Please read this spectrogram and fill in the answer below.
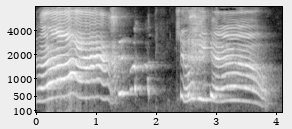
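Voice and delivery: very loud, very high wail of agony. Retelling how a woman reacted when her hair caught in his crown: mock yelling in agony. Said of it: "she yells out like she's in agony".

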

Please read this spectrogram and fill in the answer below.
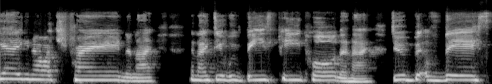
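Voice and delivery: flat matter-of-fact delivery. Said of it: "you're saying it so, so matter of factly".

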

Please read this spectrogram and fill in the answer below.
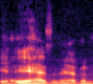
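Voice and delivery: low, quiet, sheepish.

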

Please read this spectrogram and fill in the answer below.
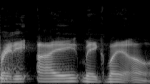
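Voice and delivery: unhurried, deliberate, slow and drawn out. Showing how the other speaker really said it: imitating her reply. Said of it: "you said it like this".

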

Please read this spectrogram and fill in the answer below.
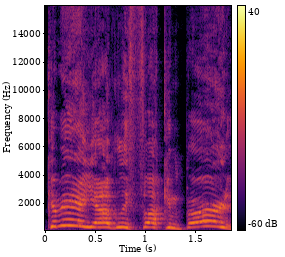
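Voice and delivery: shrill, very high, jeering, taunting yell. Trying to draw the distant birds closer, yelling at the birds. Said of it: "Throw our yelling".

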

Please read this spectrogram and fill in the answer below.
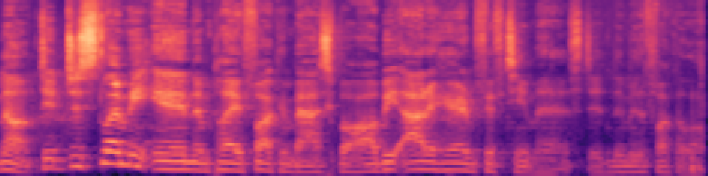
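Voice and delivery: ordinary delivery

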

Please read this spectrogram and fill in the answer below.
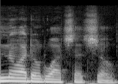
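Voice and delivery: put-on smiling voice. Retelling how a woman answered while she smiled, mimicking a smiling denial. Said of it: "she smiled when she said".

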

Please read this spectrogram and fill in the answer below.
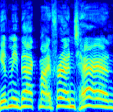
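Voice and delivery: put-on very high, loud, crazed drunken shout. Speaker imagines a drunk bum from a painting story, acting drunk and crazy. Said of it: "He's all drunk and like crazy".

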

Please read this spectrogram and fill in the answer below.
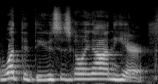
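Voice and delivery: normal talking voice

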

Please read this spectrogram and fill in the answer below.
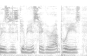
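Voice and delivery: mock, nervous pleading voice. Acting out a nervous character begging for a cigarette: imitating a nervous pleading plea. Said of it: "She's, like, freaking out".

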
